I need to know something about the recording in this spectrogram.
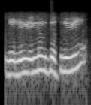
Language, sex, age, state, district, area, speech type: Tamil, male, 60+, Tamil Nadu, Salem, urban, conversation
